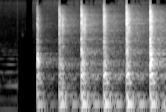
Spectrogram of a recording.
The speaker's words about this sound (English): But they hear a knocking at the door.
